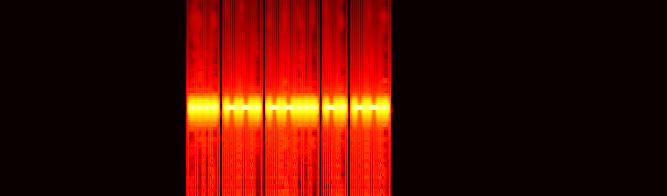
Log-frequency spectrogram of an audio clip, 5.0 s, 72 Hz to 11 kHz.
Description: Morse code, heard as a keyed tone, about 45 wpm, 700 Hz. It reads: HG7NG
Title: DXCC-100 Call Signs - 5 Characters - Repeated 2x - 45wpm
